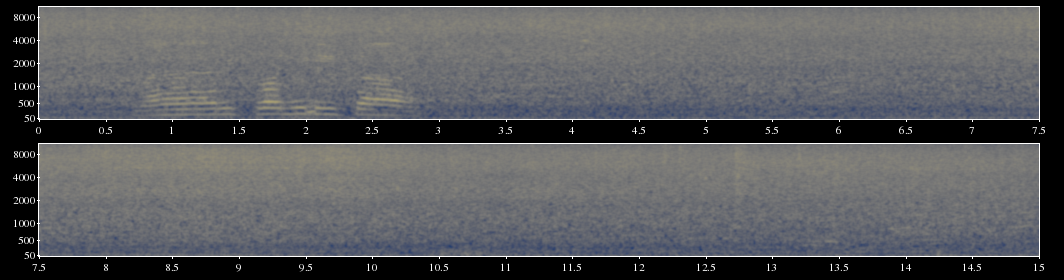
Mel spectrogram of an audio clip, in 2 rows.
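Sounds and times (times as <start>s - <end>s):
floodwater running: 0.0s - 3.2s
heavy rain pouring: 0.0s - 15.0s.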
